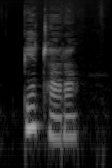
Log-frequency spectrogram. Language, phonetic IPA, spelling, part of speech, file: Polish, [pʲjɛˈt͡ʃara], pieczara, noun, LL-Q809 (pol)-pieczara.wav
